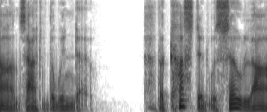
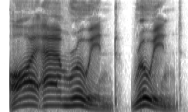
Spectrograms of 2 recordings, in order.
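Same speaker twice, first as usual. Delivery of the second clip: high, loud, slow theatrical lament; bitter mock sob; 10 semitones higher, 6 dB louder, much slower than usual. A narrator's reading. Quoting the ruined farmer from the newspaper, hammed-up bitter sob. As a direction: wail it as quoted misery. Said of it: "sobbed Mister Bassett bitterly".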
